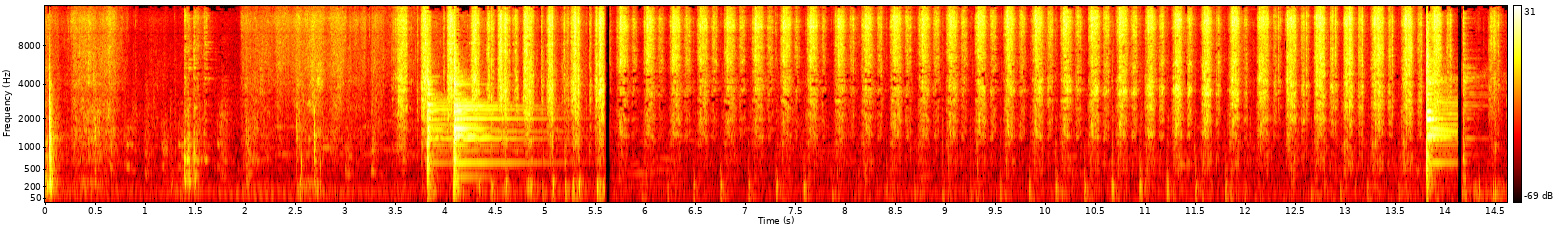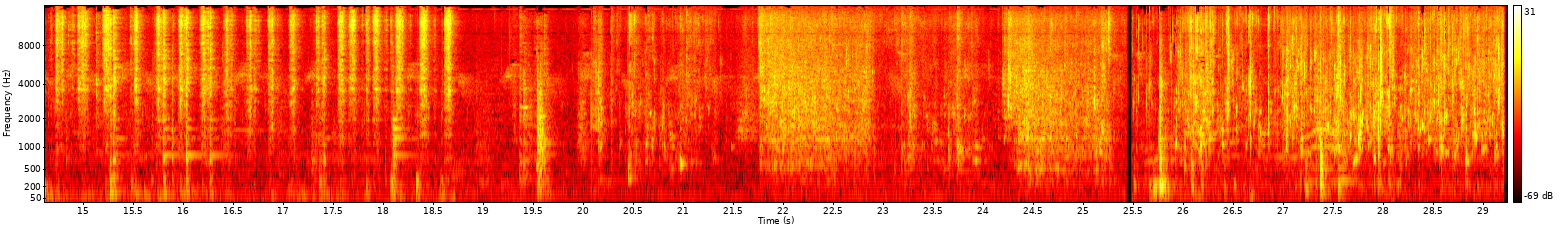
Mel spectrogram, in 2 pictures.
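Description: Cow feet being washed by hand in a stainless-steel bowl of water, splashing and rubbing in the second half. Earlier there is a sharp ringing knock about four seconds in, followed by about ten seconds of rapid, even ticking.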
